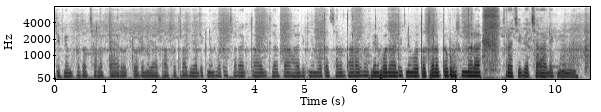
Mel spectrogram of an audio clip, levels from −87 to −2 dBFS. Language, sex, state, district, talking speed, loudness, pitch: Hindi, male, Bihar, Kishanganj, 200 wpm, -19 LUFS, 140 Hz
